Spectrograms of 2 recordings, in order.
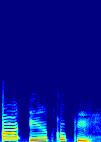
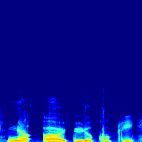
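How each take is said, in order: First: High, fast squeaky character voice; high toy voice. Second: Said in the usual way. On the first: Pretend. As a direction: play a tiny cartoon critter. Voicing a toy in play.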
